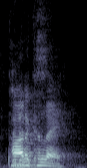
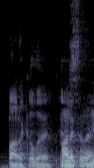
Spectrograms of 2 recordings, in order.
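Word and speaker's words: Pas-de-Calais: No, I'm waiting for you to pronounce it. I believe it's French, and it's Pas de Calais. Pas de Calais. Yes. Pas de Calais.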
